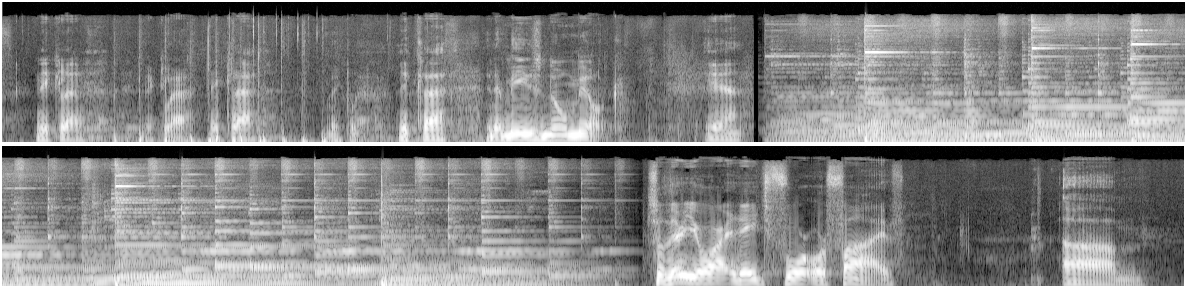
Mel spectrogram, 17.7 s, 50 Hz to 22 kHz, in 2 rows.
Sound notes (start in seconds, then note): 0.0 speaks in foreign language; 5.7 relaxed music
